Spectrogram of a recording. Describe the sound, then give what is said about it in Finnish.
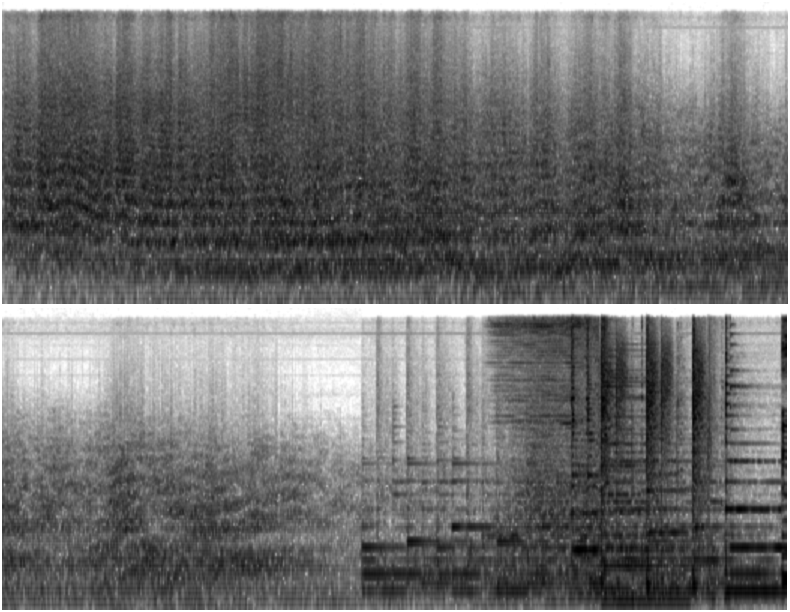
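Hornet fighter jets take off from a hidden shelter at Kajaani airfield, Finland, during Finnish Defence Forces exercises, with a loud, sustained engine roar that swells and shifts in pitch for about fifteen seconds. A short musical jingle then cuts in over the fading noise. “Sieltä hornetit tulevat salaisesta piilosta ja lähtevät taivaalle.”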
